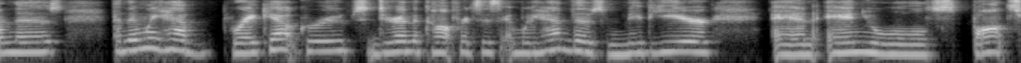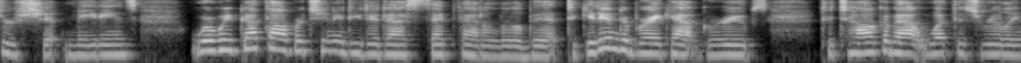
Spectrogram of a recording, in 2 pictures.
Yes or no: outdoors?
no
